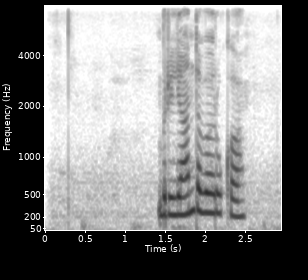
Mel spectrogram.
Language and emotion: Russian, neutral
